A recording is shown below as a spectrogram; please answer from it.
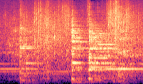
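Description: Tin cans being set down inside a steel pasteurizer made from a gas cylinder: a knock about a third of a second in, then a louder clank just past a second that leaves a ringing metallic tone.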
